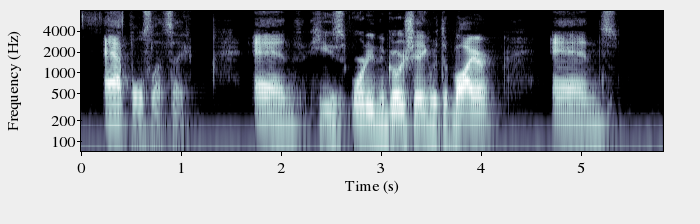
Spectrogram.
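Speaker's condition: No condition

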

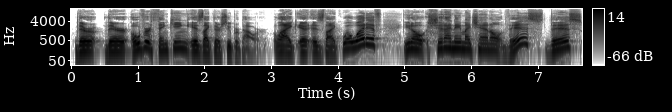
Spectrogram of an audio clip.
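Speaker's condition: No condition

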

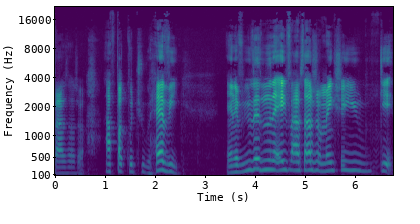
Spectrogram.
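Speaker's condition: Cerebral palsy; wheelchair user; fluent, no slur, not slow, sounds loud when passionate

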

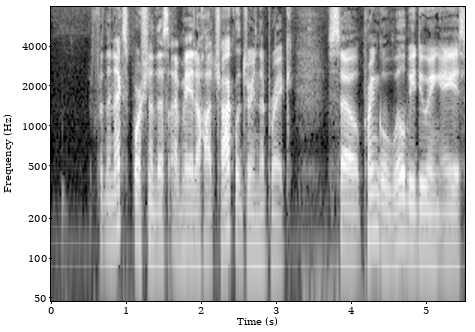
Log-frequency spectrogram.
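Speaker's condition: No condition

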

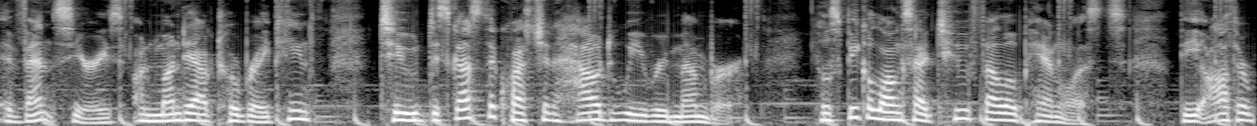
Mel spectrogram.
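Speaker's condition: No condition

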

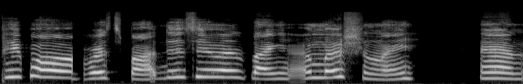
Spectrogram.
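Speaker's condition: ALS; diagnosed at age 33, slower progression than expected, power in legs not arms

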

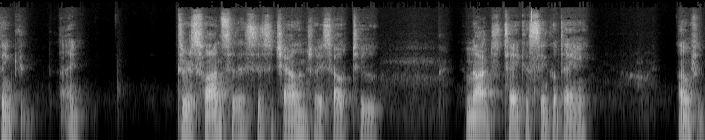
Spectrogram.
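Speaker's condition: ALS; father Bob Snow died of ALS, right hand and forearm affected, left hand partly weak, feeding tube, clinical trial drug; 2.5 years since diagnosis, earlier nine-month plateau ended, recent pneumonia with breathing concerns; tongue affected but unchanged, predicted speech loss within a year not happened, voice changed, sounds older, voice challenges at work

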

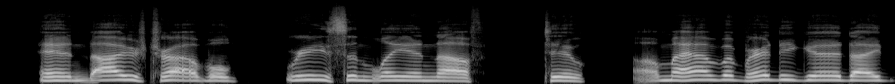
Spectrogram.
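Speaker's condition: Parkinson's disease, young onset; diagnosed age 35

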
